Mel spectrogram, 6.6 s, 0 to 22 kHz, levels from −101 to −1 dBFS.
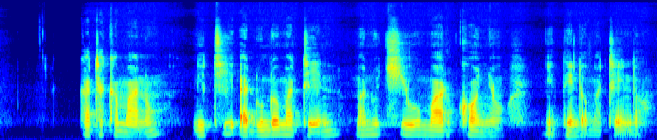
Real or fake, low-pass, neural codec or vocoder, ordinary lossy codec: real; none; none; none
